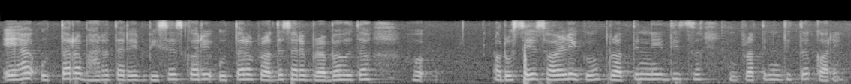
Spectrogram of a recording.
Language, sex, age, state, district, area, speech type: Odia, female, 18-30, Odisha, Ganjam, urban, read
